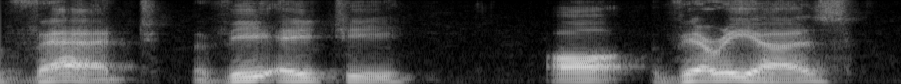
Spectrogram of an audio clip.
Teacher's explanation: labiodental, which is pronounced with upper front teeth and lower lips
